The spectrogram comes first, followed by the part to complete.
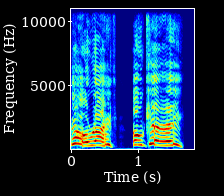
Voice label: Ok weak, Male; gangsters

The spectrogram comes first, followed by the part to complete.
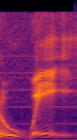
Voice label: male no; Foundation

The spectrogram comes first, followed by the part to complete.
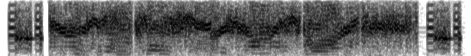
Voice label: Chatter

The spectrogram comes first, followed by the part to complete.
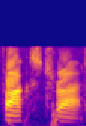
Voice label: alfa F

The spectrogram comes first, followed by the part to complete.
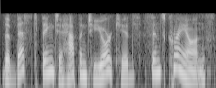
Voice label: people, kid

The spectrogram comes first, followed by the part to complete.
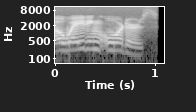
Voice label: awaiting orders; Empire Earth

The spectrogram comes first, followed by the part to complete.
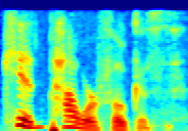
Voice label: people, kid

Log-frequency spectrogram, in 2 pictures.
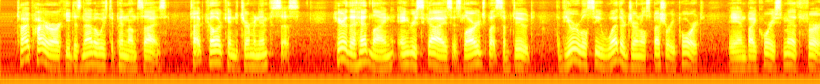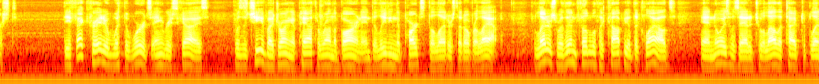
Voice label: angry

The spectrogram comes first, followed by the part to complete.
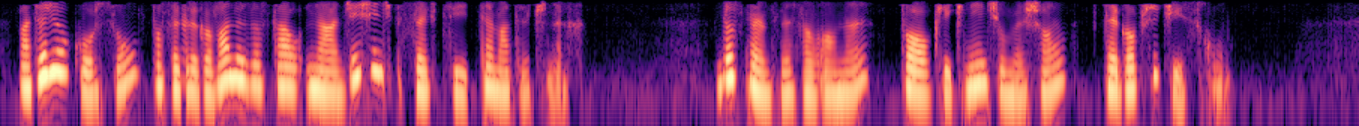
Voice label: MPEG-4 speech; Analiza i kompresja mowy

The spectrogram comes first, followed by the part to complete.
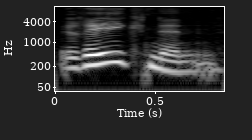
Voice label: "rain", verb; Multi-Lingual Talking Picture Dictionary

